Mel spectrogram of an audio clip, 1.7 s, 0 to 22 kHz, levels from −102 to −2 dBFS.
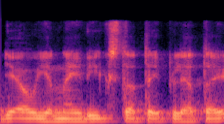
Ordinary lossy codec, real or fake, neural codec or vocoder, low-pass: AAC, 64 kbps; real; none; 10.8 kHz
